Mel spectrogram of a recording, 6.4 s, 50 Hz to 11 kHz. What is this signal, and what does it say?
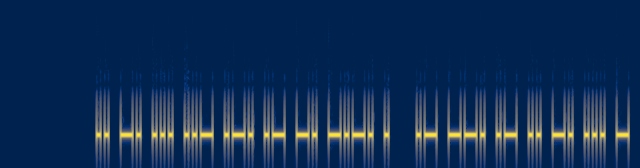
Morse code, heard as a keyed tone, about 30 wpm, 700 Hz. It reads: INSURANCE AGAINST
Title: Sentences from Top 1100 Words 30wpm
